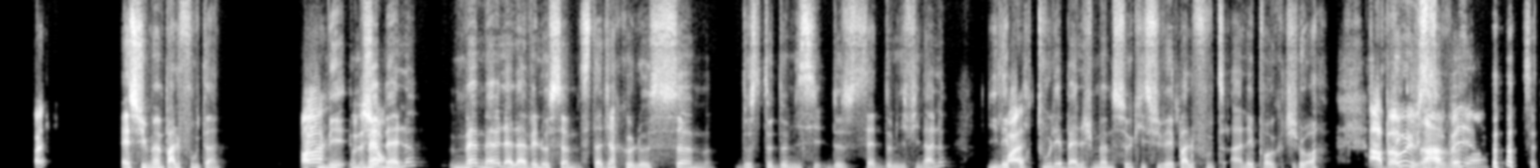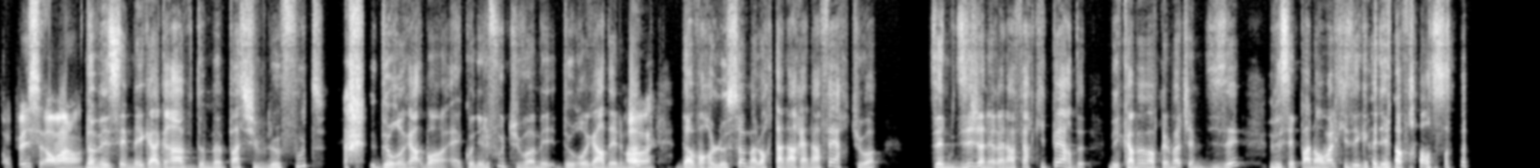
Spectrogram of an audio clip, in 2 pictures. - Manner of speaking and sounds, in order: tapping; laughing while speaking: "tu vois ?"; laugh; chuckle; laughing while speaking: "gagné la France"; laugh
- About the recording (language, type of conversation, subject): French, unstructured, Quel événement historique te rappelle un grand moment de bonheur ?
